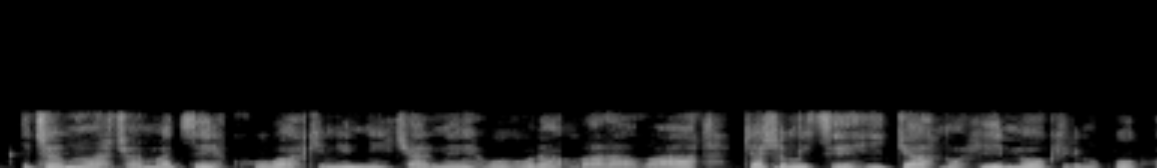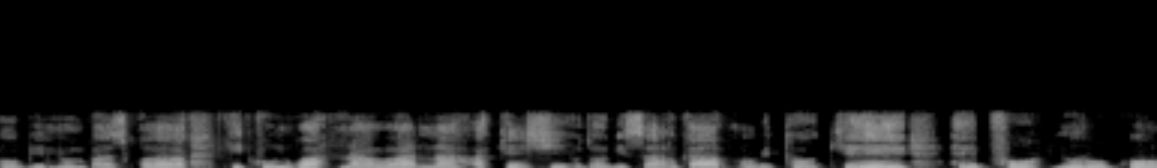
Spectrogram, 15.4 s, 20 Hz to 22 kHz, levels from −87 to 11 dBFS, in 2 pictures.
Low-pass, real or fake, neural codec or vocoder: 7.2 kHz; fake; codec, 16 kHz, 2 kbps, FreqCodec, larger model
